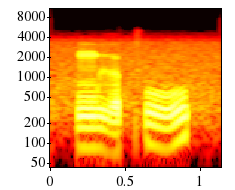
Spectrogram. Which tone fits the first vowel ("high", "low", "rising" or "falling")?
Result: low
